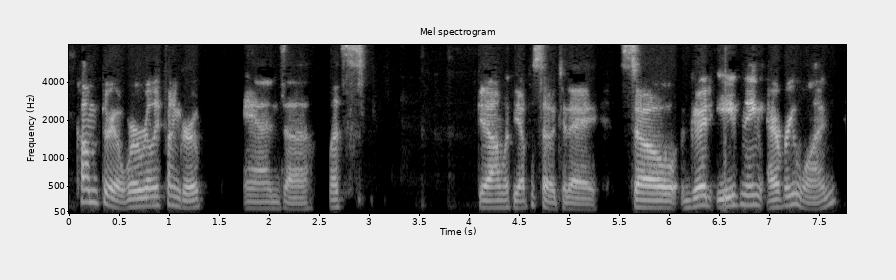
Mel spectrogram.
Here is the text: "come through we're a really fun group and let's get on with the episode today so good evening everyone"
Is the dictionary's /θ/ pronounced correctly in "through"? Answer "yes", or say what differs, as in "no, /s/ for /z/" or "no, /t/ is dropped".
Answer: yes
